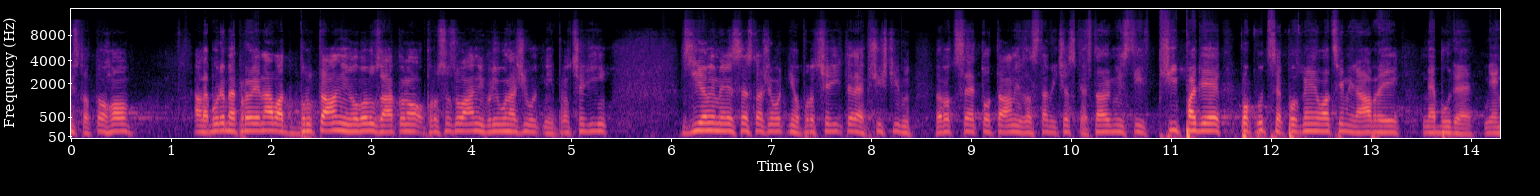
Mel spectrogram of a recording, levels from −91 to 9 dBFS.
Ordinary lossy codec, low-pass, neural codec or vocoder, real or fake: Opus, 16 kbps; 14.4 kHz; codec, 44.1 kHz, 3.4 kbps, Pupu-Codec; fake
